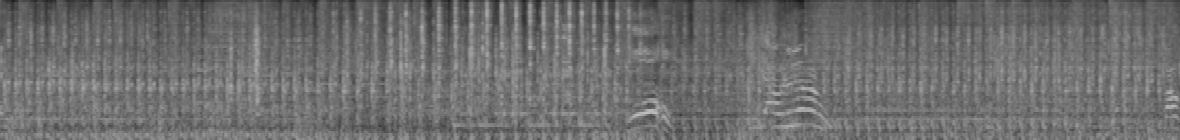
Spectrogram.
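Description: A farm tractor (Thai "e-taek") fitted with a TSK four-valve exhaust pipe chugs loudly and roughly with a rapid popping exhaust throb, close by, while a person talks over it partway through.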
